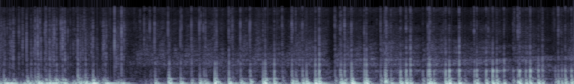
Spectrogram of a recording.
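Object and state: Vinyl-covered binder.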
